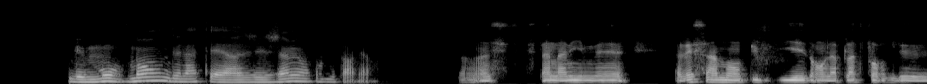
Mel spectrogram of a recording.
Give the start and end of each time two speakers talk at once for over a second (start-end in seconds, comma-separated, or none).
none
